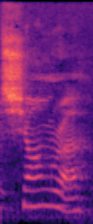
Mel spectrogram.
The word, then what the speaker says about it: genre: Someone gave us a request on Instagram asking me to say the word genre more. And now I don't know why I'm saying that wrong. Genre? – No. – It's not wrong. – It's correct.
